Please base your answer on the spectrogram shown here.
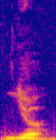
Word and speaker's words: Я: backwards R and the the letter in Russian sounds like why it sounds like y or something like that and it means I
